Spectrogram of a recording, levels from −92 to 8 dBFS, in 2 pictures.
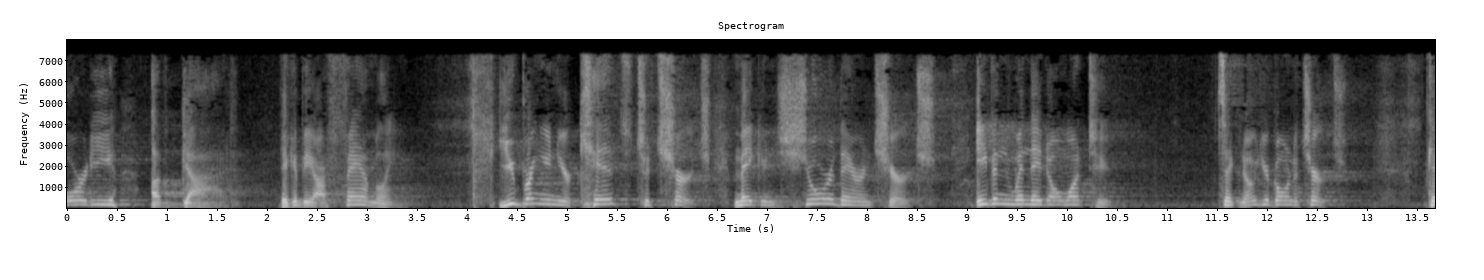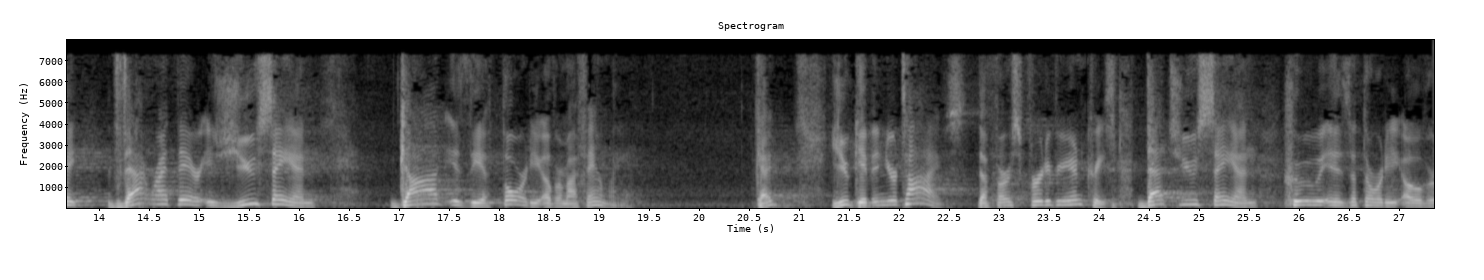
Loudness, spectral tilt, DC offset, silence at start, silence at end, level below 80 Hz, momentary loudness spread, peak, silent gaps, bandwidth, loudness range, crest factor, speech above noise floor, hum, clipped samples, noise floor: -22 LUFS; -5 dB/octave; under 0.1%; 0 s; 0 s; -68 dBFS; 13 LU; -2 dBFS; none; 7.8 kHz; 3 LU; 22 dB; 32 dB; none; under 0.1%; -54 dBFS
